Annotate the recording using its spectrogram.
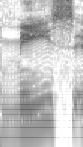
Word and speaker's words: Aledmys: As Aledmys Diaz. It's actually Meese, if you look at the pronunciation. – I know. – Guide. – I always hear Aledmys. – So yeah, it's really Meese, but Aledmys, whatever you want to call him.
